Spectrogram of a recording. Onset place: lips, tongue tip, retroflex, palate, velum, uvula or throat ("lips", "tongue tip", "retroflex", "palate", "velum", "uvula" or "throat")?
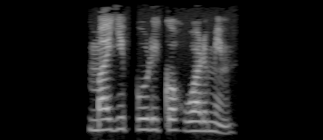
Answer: lips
